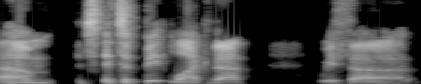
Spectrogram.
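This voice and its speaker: Deep croaky aussie guy explaining stuff as a podcast guest, chatty. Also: lively intonation, slow, bright, forceful tone. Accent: Australian. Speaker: podcast guest, running physiotherapist. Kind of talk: conversational explanation in an interview.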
